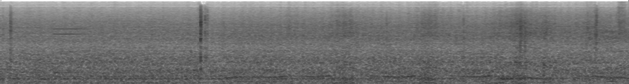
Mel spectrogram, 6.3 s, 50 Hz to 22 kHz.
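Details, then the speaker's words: Audi at a Copart auction in New Orleans, 94 degrees, in gear with the check engine light flashing: an uneven, lumpy note, pitch wavering under traffic noise; misfiring, running rough and sputtering. Possibly water blowing from the exhaust. "Yeah, she's not happy. I wonder if there's water blowing out of the exhaust. Yeah, she's not running good, guys."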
